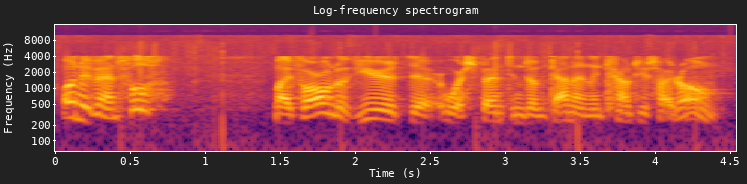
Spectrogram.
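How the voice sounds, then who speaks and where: An actor playing a wary, defiant rebel leader awaiting execution, with a clipped, bitter manner. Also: male voice, mid-range voice, lively intonation, brisk, dull audio, slight background noise, close to an everyday voice. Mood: guarded. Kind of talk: radio drama acting.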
